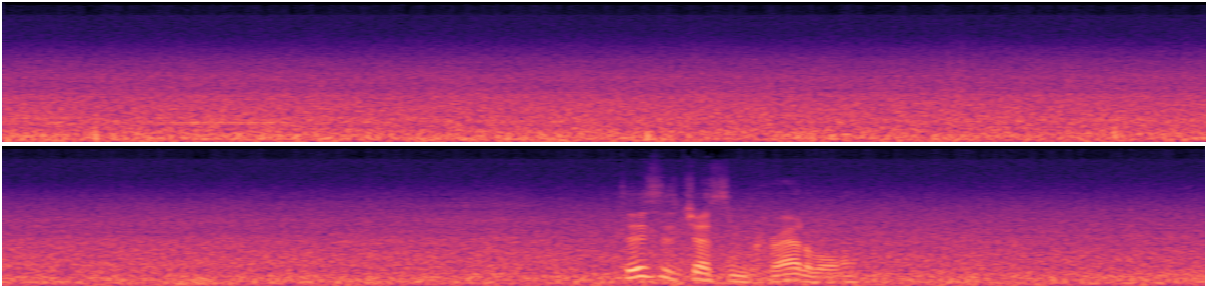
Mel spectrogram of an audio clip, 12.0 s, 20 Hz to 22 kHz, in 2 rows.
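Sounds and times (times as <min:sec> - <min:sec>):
wind buffeting microphone: 0:00.0 - 0:09.2
fast river rushing: 0:00.0 - 0:12.0.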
